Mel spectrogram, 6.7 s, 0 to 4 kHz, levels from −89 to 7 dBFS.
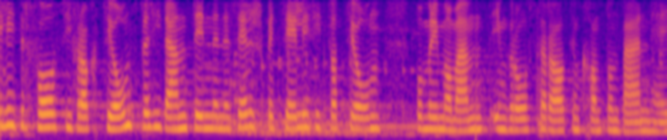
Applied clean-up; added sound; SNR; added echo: none; Marimba, xylophone; 18 dB; none.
